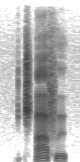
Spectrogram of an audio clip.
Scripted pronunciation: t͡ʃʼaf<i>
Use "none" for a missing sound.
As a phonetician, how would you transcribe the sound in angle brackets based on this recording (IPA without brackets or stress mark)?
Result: ɨ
